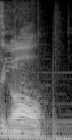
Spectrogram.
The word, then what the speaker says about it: Seagal: Pronounced Seagal.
